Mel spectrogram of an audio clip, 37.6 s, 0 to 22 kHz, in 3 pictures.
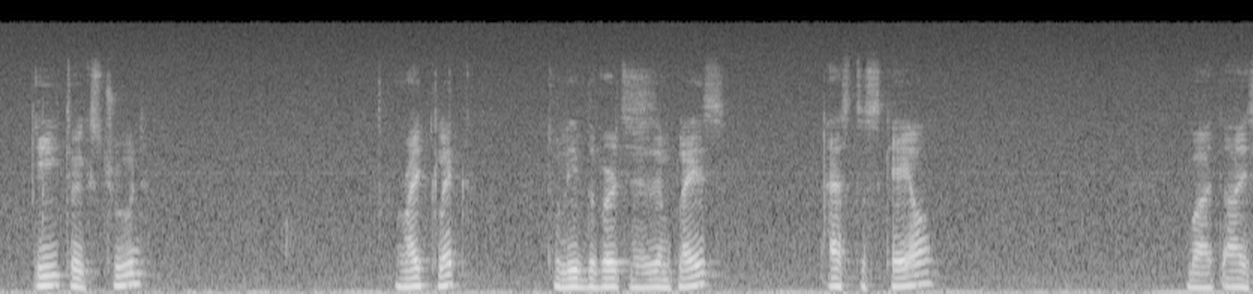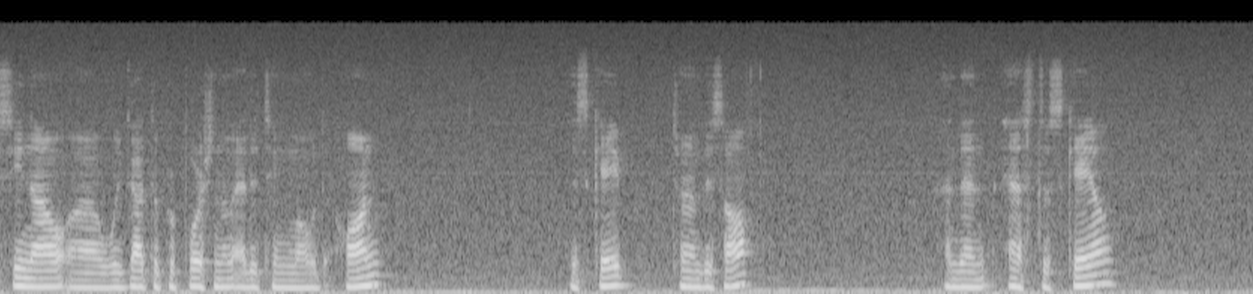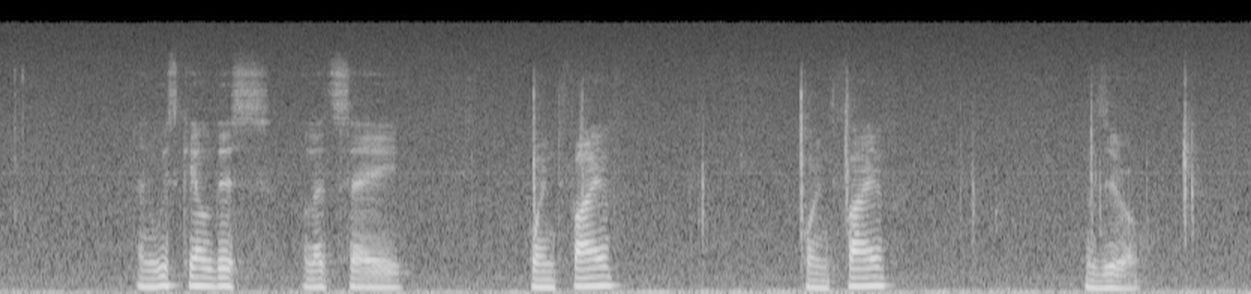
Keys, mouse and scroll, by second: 0.2 e, 4.6 right click, 8.2 s, 17.2 Escape, 20.0 click, 22.8 s, 25.2 click, 28.4-31.4 drag, 36.9 KP_Enter.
